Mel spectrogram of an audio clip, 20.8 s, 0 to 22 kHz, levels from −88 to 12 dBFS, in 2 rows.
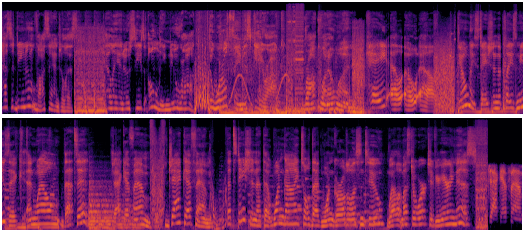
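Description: No technical faults are audible.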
